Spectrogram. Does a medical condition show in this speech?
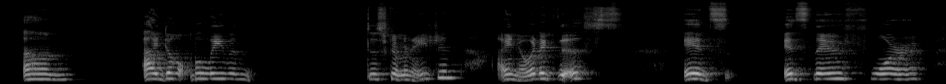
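Yes: cerebral palsy.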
